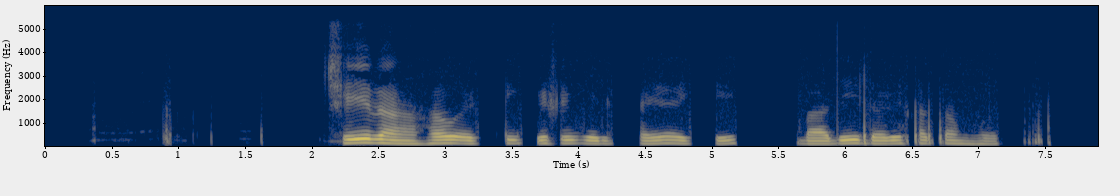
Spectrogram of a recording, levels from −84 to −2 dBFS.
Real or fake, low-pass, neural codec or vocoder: real; 5.4 kHz; none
